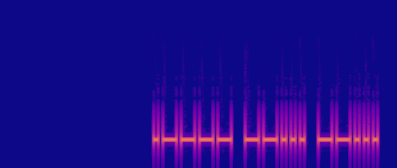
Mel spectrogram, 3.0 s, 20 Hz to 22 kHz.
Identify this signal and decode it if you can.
Morse code, heard as a keyed tone, about 34 wpm, 700 Hz. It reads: 177
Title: Numbers - 3-Digit 35wpm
